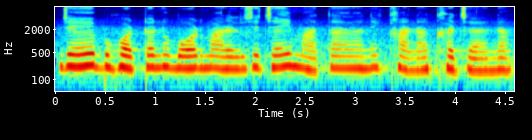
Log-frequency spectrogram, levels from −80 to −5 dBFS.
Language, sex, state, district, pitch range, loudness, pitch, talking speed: Gujarati, female, Gujarat, Gandhinagar, 195-215 Hz, -18 LUFS, 205 Hz, 130 wpm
